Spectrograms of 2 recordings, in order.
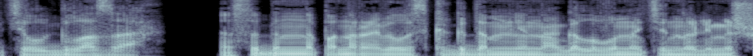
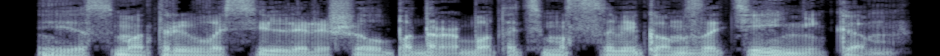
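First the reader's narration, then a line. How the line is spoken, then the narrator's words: Muttered through teeth. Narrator (Russian): процедил Аврелий себе под нос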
